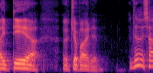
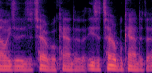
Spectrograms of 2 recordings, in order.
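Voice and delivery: grumbling voters; 5 semitones lower, 12 dB quieter, faster than usual. Retold or imitated. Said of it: "people say".

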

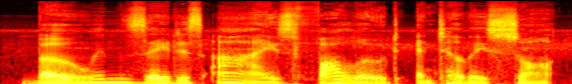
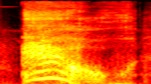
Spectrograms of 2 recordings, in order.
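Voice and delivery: sharp ow. Acted. Bo hit by a shoe.

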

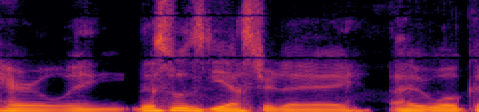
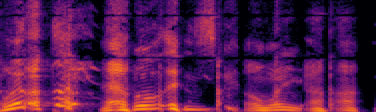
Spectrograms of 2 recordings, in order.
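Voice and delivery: laughing; 8 semitones higher than usual. Real, not acted. Confused, laughing at scene.

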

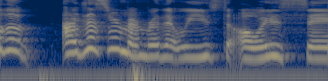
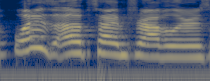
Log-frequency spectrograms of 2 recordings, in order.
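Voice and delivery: hype greeting; 4 semitones higher, 8 dB louder than usual. Real, not acted. Podcast host greeting, loud.

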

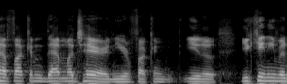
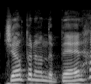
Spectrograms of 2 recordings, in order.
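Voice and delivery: ordinary talk

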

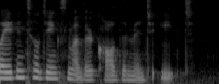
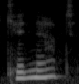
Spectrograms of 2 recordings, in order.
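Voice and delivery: higher, startled cry of disbelief; raised, alarmed echo; shocked yell; 7 semitones higher, 3 dB louder than usual. Acted. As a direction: blurt it out in shock. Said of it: "the three other kids yelled".

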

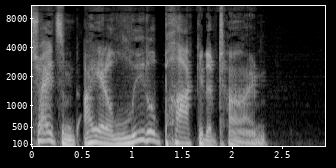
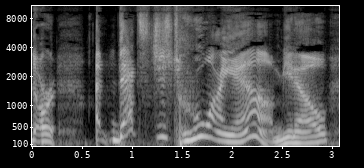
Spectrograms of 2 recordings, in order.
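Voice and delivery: ordinary talk, nothing marked

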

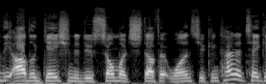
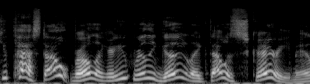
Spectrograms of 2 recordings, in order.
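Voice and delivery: scared concern; 7 semitones higher than usual. Retold or imitated. To the friend who passed out, high and anxious. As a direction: pitch up with nervous worry.

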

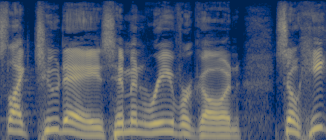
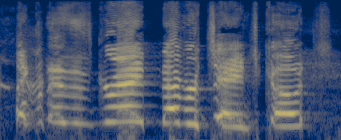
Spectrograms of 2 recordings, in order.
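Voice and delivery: laughing; 13 semitones higher, 4 dB louder, slower than usual. Real, not acted. Laughing while retelling.

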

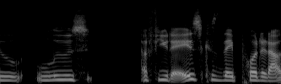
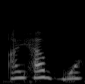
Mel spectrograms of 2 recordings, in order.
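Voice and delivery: mocking a friend's hushed admission; soft, higher, furtive mimicry; imitated whisper; 4 semitones higher, 7 dB quieter than usual. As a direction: mimic a half-whispered confession. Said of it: "You also like whispering".

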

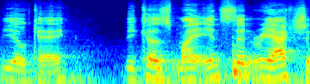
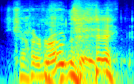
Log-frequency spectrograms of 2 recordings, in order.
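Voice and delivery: excited echo; 7 semitones higher, 6 dB louder than usual. Real, not acted. Echoing the joke line.

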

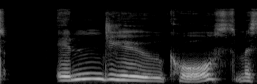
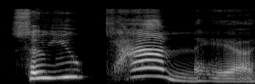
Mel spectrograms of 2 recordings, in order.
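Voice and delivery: high, slow and drawn-out discovery; accusing astonishment; 10 semitones higher, 4 dB louder, much slower than usual. A narrator's reading. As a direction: stretch it out in indignant surprise. Boy exposes servant's fake deafness.

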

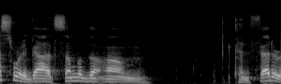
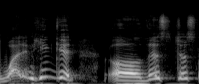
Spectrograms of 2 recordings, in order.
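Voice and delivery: mock reporter question; 13 semitones higher, 7 dB louder than usual.

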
